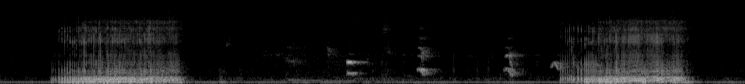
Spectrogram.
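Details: Snoring.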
